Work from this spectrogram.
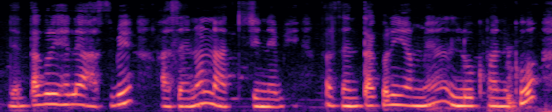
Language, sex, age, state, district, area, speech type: Odia, female, 18-30, Odisha, Bargarh, rural, spontaneous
